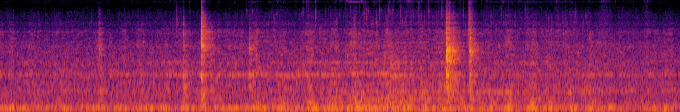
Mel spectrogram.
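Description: Mutton curry simmering in a steel wok over a gas burner, with a steady low hum underneath. A metal utensil clinks against the wok three times, once a few seconds in and twice close together past the middle.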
